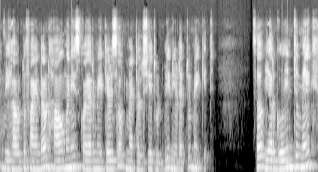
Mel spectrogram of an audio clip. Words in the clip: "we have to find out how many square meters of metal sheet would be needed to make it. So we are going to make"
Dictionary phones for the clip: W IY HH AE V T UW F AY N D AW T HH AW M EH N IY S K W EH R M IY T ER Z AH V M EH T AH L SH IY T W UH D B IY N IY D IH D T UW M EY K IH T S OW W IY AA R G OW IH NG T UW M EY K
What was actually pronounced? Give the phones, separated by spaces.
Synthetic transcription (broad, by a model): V IY HH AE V T UW F AY N D AW T HH AW M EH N IY S K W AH R M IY T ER S AH V M EH T AH L SH IY T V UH D B IY N IY D IH D T UW M EY K IH T S OW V IY AA R G OW IH NG T UW M EY K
